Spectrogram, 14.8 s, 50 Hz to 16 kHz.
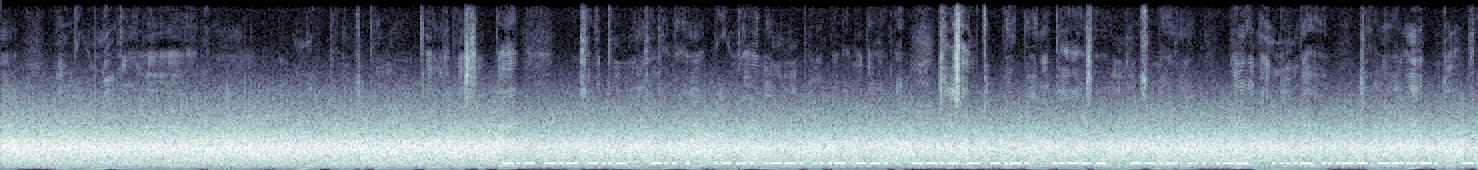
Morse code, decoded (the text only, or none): KKX DE PPVG QTC 2 QSW 439 …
